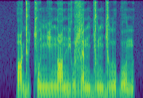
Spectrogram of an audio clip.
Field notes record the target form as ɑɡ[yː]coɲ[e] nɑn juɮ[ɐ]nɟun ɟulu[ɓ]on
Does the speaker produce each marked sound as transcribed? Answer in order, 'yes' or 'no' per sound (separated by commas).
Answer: no, no, no, no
